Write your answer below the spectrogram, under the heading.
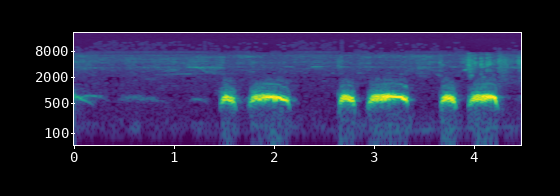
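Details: Spotted dove from Ninh Thuận, Vietnam, cooing: after a quiet start, three low phrases each pair a short note with a longer, fuller coo, about one phrase per second, with faint high bird chirps behind.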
